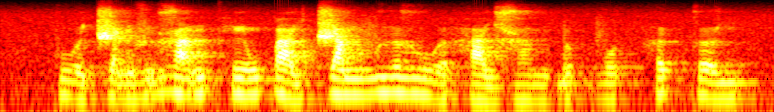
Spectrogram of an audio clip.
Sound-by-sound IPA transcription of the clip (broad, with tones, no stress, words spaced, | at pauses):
ku˧˩ə̯t͡ɕa̰˧˨ŋzɨ̰˧˥ɣa̰˧˥n t̪ʰe˨˦wɓa˧˩jt͡ɕa˧m vɨ˧ə̯ɣu˧˩ə̯ ha˧˩jɣa̤˨˩nɓə˨˩p̚vo˨˩t̚ hə˦˥t̚kə˧j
